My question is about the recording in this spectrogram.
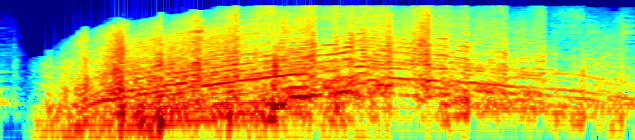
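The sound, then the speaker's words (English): A dead car engine strains and whirs as it tries to start, its pitch sweeping up and down in a loud, continuous grind with no voices. “Something like jumping a dead car engine, you know, after you've drained it of its oil.”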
